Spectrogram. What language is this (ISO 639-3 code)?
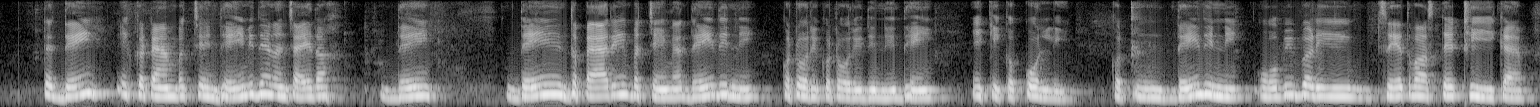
doi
